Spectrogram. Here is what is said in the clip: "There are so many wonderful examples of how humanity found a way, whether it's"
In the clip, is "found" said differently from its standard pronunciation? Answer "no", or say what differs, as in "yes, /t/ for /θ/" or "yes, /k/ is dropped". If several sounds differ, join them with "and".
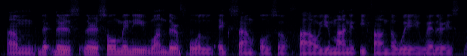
no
